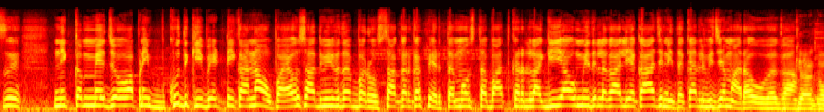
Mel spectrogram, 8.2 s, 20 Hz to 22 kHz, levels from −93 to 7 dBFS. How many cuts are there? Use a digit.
0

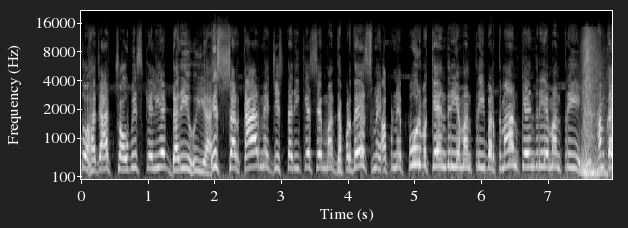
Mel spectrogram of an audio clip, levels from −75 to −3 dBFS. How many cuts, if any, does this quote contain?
2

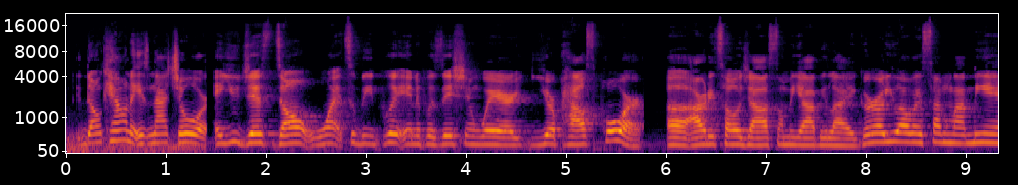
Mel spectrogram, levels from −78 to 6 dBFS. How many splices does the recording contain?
2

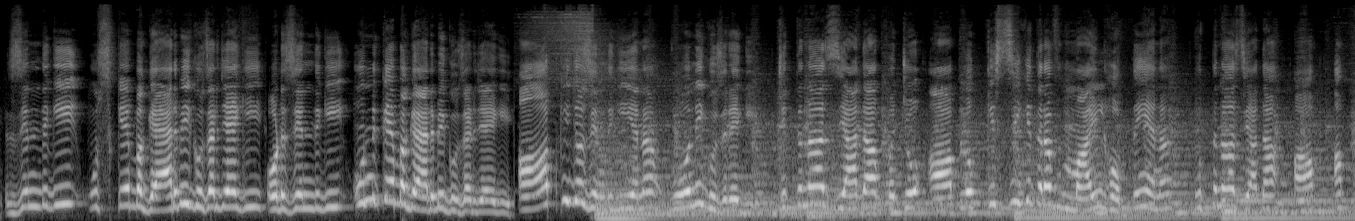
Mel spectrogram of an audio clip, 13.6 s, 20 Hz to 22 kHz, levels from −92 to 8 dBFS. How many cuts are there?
1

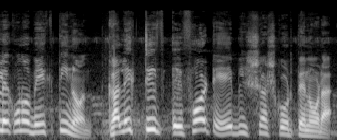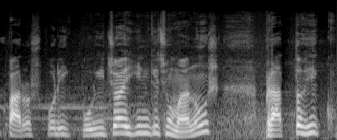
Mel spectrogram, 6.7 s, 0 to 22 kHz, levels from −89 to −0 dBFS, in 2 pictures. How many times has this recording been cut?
2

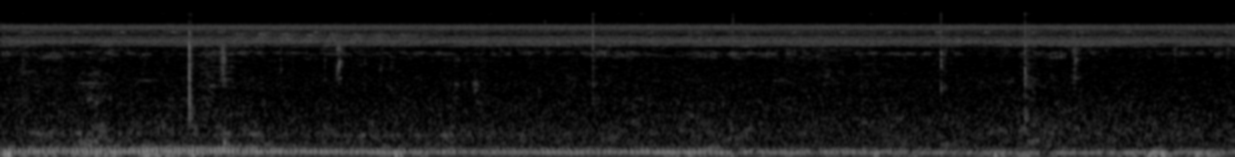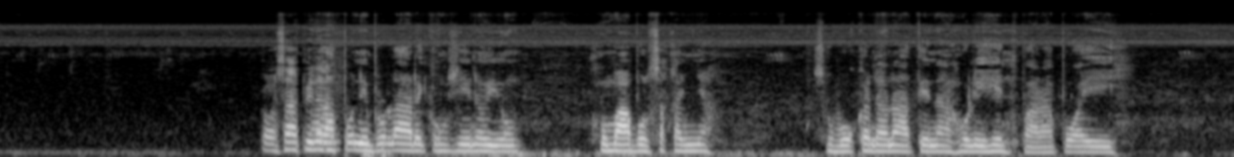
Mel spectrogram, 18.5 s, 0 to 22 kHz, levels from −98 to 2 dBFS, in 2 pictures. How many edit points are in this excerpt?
1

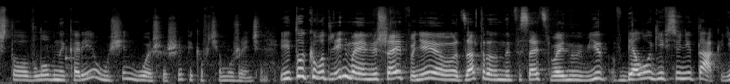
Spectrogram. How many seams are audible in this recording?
2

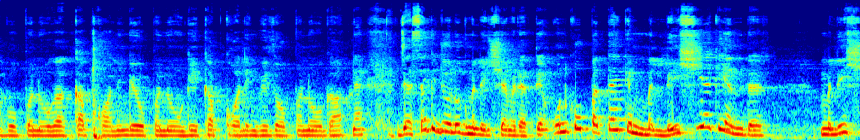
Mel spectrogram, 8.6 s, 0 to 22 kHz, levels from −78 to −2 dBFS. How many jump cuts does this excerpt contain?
1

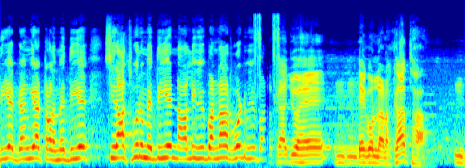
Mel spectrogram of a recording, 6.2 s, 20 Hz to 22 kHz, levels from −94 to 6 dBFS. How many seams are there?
1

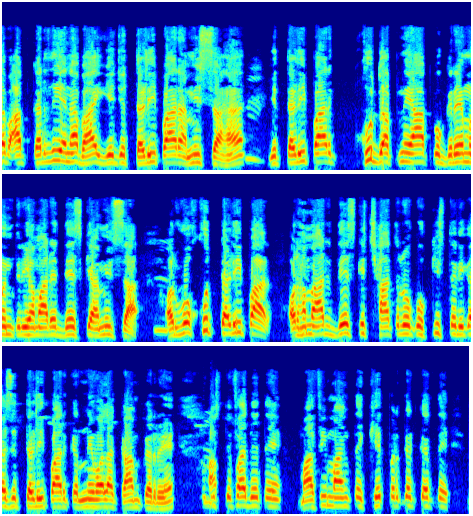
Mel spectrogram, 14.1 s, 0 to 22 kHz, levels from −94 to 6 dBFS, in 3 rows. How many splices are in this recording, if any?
1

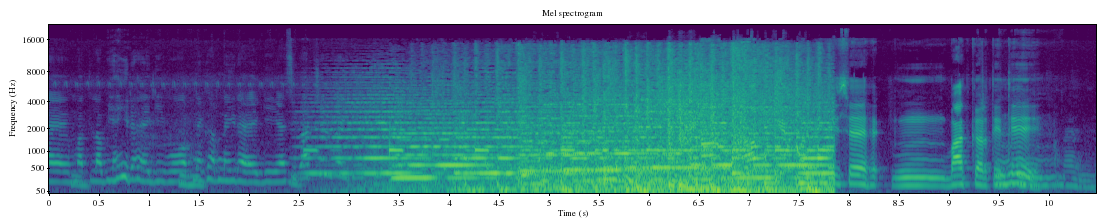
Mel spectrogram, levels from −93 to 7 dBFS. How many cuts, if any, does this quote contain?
2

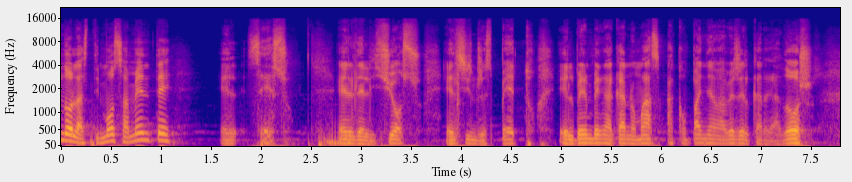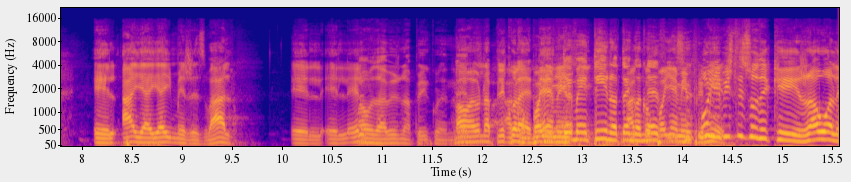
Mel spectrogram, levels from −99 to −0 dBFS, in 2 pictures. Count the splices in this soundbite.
0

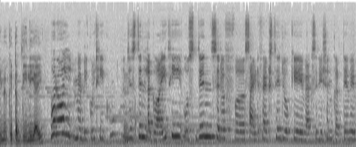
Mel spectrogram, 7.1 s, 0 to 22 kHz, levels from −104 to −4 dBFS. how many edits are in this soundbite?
1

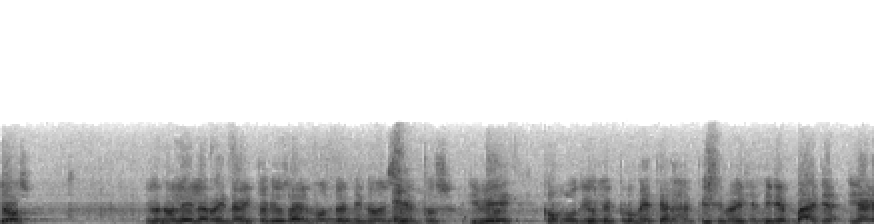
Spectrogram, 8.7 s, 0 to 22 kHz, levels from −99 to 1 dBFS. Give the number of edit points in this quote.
0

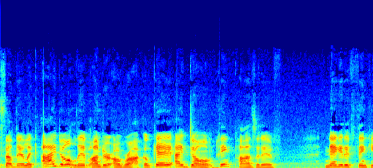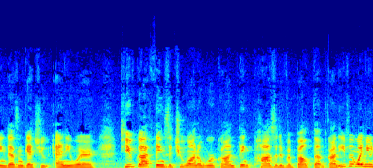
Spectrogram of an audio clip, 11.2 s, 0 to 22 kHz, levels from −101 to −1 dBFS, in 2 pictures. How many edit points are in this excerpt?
2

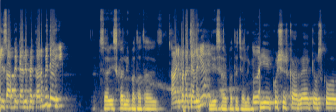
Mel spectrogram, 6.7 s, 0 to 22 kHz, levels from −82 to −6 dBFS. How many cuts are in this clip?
1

